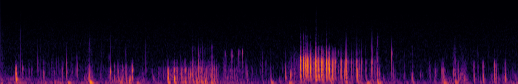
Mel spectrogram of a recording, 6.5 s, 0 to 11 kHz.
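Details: Adult on a raw-food diet, recorded after eating (first meal at 16:00 after fasting on water since 19:00 the previous day, then overeating) and after ab exercises: frequent belly gurgles, pops and bubbling rumbles; active bowel sounds.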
